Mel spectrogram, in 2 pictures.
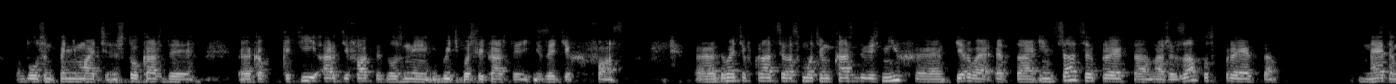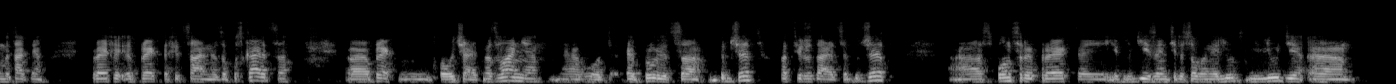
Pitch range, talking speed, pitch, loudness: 125-155 Hz, 100 wpm, 135 Hz, -27 LUFS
